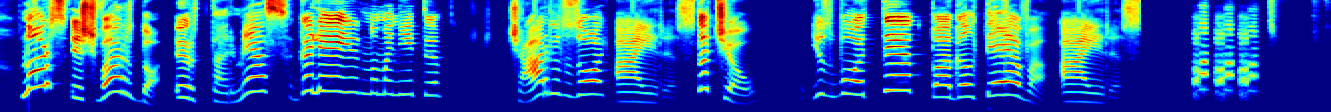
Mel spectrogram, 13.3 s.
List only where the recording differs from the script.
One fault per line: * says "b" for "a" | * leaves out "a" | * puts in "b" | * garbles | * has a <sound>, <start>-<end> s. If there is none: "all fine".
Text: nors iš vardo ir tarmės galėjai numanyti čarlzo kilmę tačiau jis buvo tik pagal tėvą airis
* says "airis" for "kilmę"
* has a laugh, 11.9-12.6 s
